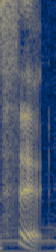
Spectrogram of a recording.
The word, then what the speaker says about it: sit: The short I in sit is very fast. Your jaw is relaxed. Sit. Sit. Quick and done.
